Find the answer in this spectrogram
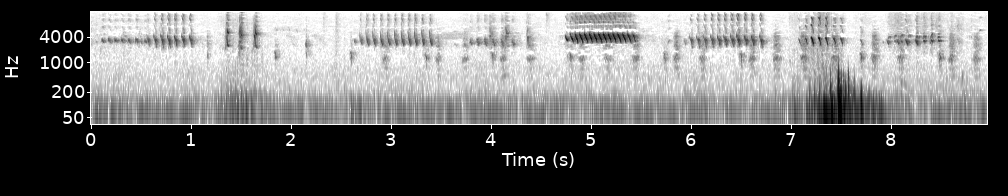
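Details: European greenfinch in a breeding aviary with nests, 2021, giving bright, rapid trilled chirps in short bursts under a second long, repeated every second or so, with a couple of dull knocks in the background.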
